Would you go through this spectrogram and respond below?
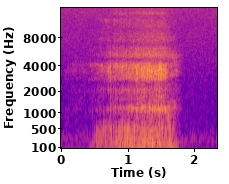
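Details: One long, low, rough snore on an in-breath, with quiet before and after; ordinary snoring.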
